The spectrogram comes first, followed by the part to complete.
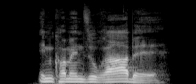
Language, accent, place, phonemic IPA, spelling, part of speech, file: German, Germany, Berlin, /ɪnkɔmɛnzuˈʁaːbl̩/, inkommensurabel, adjective, De-inkommensurabel.ogg
- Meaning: incommensurable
